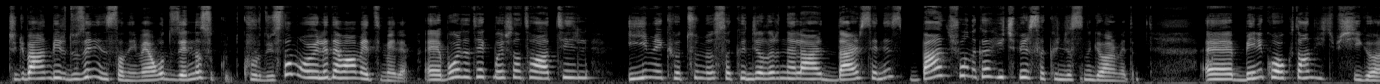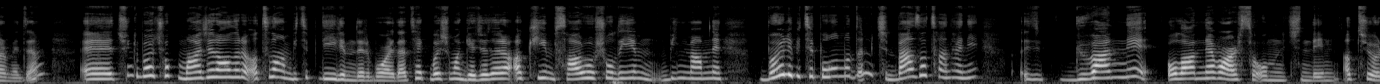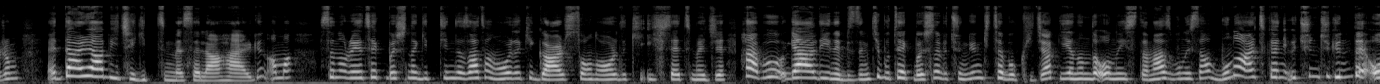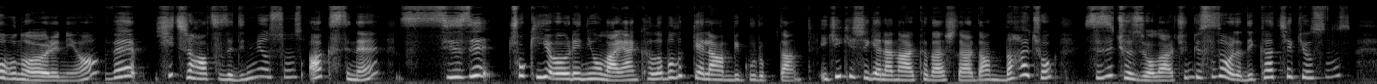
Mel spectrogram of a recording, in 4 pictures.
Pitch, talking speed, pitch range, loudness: 270 Hz, 155 wpm, 230-315 Hz, -22 LUFS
